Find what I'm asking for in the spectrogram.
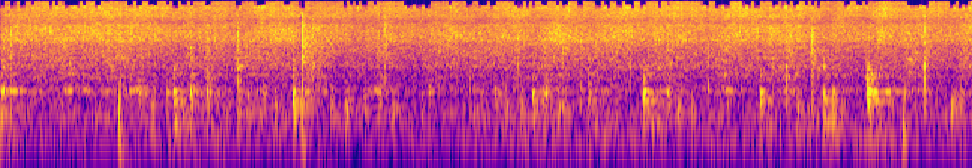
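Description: Garlic and green chili paste is stirred and fried in a pan, making a continuous sizzle broken by repeated spatula scrapes and taps, close and fairly loud, with no voices.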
